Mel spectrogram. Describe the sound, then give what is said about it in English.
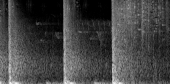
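Gunshots shatter a window in a video game: three sharp, loud cracks, each followed by a ringing spill of breaking glass, with the last burst's glassy tail lasting longest. “If I shoot this window,”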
